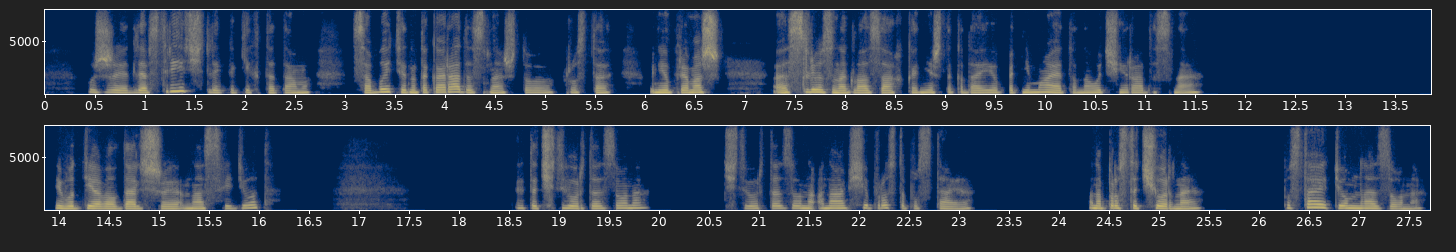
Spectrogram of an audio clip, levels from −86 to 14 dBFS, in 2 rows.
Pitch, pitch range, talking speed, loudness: 205 Hz, 200-220 Hz, 100 wpm, -20 LUFS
